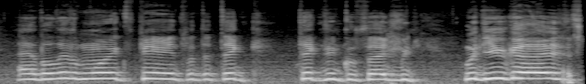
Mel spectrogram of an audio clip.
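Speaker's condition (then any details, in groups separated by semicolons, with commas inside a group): Cerebral palsy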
